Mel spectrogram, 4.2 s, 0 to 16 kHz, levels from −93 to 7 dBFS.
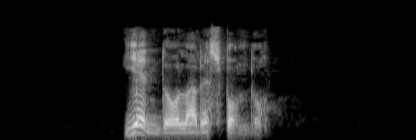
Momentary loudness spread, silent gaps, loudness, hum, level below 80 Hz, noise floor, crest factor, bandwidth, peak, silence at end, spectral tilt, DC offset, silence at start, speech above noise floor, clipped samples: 20 LU; none; -17 LUFS; none; -70 dBFS; under -90 dBFS; 20 dB; 7.8 kHz; -2 dBFS; 1.55 s; -3 dB/octave; under 0.1%; 1.25 s; over 72 dB; under 0.1%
